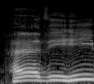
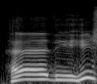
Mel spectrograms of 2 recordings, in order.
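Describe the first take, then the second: First: The final vowel is lengthened about two counts. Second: The final vowel is short with no lengthening. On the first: "Dibaca dalam keadaan wasal dengan silah sughra" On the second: "Dalam keadaan wasal tidak ada silahnya"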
